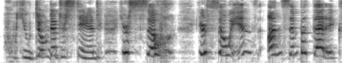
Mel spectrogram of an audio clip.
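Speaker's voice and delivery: high, tearful, halting complaint; beginning to cry. A narrator's reading. Lazareline calling her friend unsympathetic, starting to cry. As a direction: stammer it out on the edge of tears. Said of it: "beginning to cry".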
